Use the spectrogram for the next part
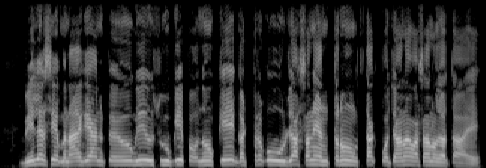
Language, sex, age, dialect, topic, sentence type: Hindi, male, 18-24, Awadhi Bundeli, agriculture, statement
